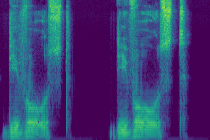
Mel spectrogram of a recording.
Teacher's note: divorced second syllable is stressed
